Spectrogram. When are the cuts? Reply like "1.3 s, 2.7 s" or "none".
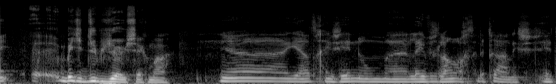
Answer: none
